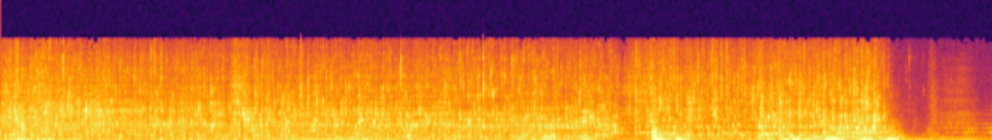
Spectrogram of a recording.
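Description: Tap water running in a steady stream into a plastic bowl of rice, splashing on the water and grains. The flow stops about eleven seconds in.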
